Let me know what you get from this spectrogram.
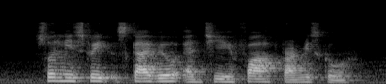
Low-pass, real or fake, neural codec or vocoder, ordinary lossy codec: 7.2 kHz; real; none; none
